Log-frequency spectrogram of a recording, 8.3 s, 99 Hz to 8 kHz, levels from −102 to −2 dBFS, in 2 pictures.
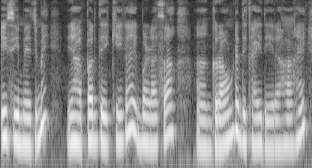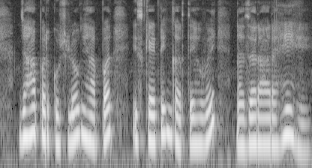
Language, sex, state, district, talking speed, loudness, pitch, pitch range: Hindi, female, Rajasthan, Jaipur, 200 wpm, -17 LUFS, 195 Hz, 185-220 Hz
